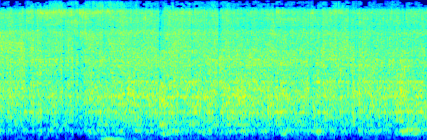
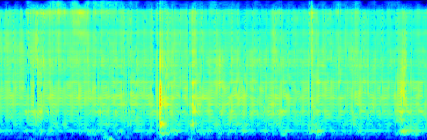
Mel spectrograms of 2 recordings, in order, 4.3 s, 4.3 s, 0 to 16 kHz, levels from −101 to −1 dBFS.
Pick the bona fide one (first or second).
first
